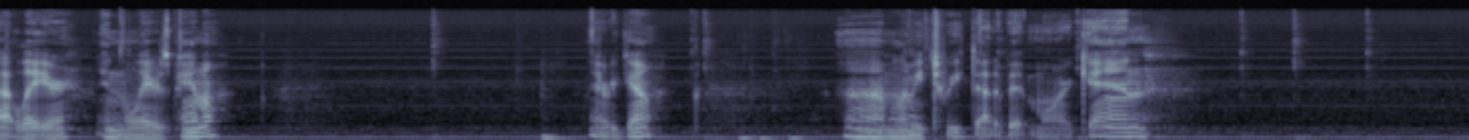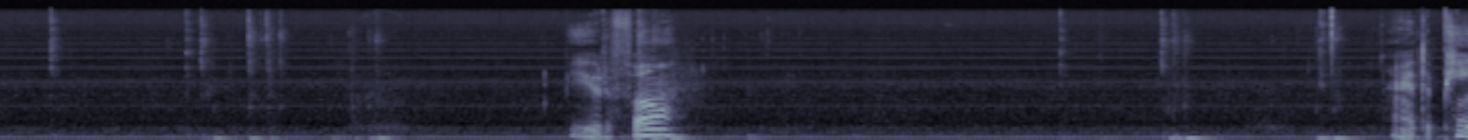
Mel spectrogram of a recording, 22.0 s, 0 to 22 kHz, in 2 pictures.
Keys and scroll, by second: 5.7 super+a, 12.9 super+Return, 13.5 shift+super+Return, 13.6 shift+super+e, 15.8 super+Tab, 20.8 super+v, 21.0 super+Tab.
